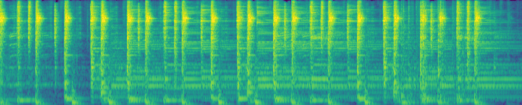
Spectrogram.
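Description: An Afrobeat-style layered percussion loop of shakers, rim shots, claps and conga drives a busy, bouncing rhythm for a beat. It plays loud and dense without any voices.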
